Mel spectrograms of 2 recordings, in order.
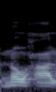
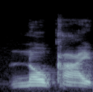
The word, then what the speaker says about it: Noahide: Shiva Mitzvot Benai Noach, also referred to as the no-hide laws, or the no-kide laws, from the Hebrew pronunciation Noah, right?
